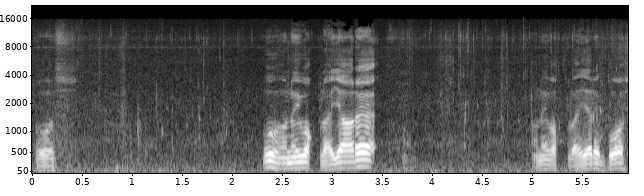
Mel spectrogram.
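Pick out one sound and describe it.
Water sloshes as a net sweeps through it.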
